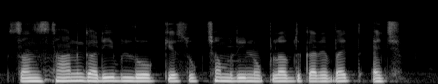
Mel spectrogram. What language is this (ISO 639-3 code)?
mai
